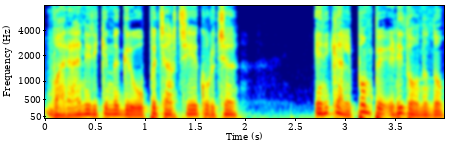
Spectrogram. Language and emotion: Malayalam, fearful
